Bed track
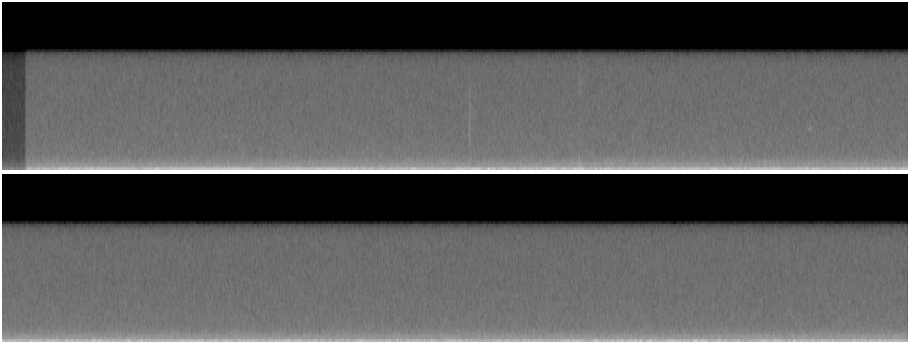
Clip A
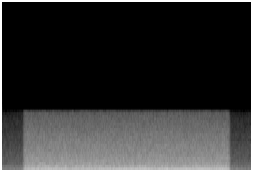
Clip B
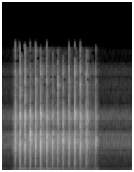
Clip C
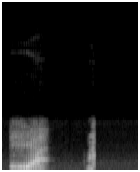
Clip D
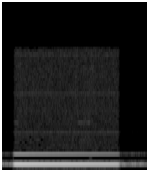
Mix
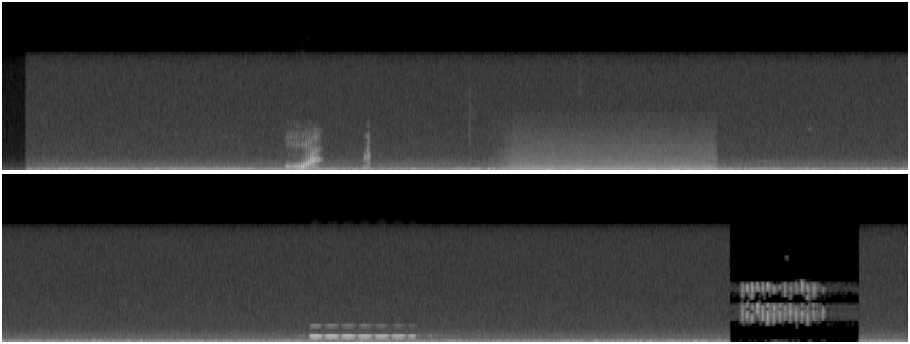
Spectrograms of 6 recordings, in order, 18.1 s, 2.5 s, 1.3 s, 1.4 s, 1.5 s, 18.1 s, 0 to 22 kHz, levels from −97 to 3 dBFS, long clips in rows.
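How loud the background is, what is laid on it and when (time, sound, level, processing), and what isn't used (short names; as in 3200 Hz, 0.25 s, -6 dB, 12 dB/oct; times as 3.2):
bed track -19.5 dB
2.75 add C -9 dB
4.88 add A -17.5 dB + spectral swells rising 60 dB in 0.92 s
12.02 add D -4 dB + beating tremolo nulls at 6 Hz
16.33 replace with B -11 dB + loudest bins only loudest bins 64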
